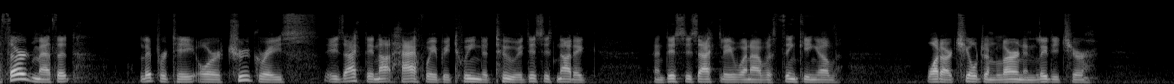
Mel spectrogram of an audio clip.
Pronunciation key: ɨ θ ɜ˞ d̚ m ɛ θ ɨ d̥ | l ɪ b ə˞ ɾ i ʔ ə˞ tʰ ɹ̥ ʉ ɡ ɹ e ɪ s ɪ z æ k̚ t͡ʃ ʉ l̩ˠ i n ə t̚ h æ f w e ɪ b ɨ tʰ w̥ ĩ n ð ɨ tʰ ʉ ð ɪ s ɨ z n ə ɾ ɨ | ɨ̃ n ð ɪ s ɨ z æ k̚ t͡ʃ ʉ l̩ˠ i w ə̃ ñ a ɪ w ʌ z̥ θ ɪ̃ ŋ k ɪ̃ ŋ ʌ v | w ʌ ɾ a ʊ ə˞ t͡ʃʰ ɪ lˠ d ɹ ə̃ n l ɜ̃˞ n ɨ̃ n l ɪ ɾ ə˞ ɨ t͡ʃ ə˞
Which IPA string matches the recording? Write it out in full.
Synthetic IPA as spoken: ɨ θ ɜ˞ d̚ m ɛ θ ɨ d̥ | l ɪ b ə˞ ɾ i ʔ ə˞ tʰ ɹ̥ ʉ ɡ ɹ e ɪ s ɪ z æ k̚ t͡ʃ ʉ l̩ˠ i n ə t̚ h æ f w e ɪ b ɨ tʰ w̥ ĩ n ð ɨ tʰ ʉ ð ɪ s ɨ z n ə ɾ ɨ | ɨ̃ n ð ɪ s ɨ z æ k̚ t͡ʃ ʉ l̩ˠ i w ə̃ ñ a ɪ w ʌ z̥ θ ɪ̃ ŋ k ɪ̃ ŋ ʌ v | w ʌ ɾ a ʊ ə˞ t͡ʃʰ ɪ lˠ d ɹ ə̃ n l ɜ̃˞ n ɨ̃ n l ɪ ɾ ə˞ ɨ t͡ʃ ə˞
